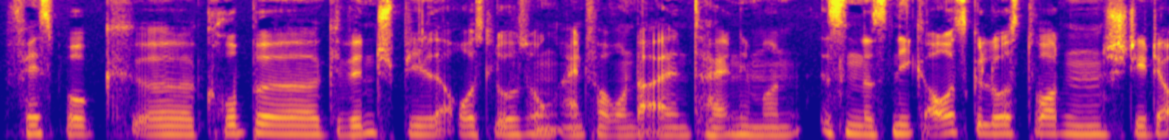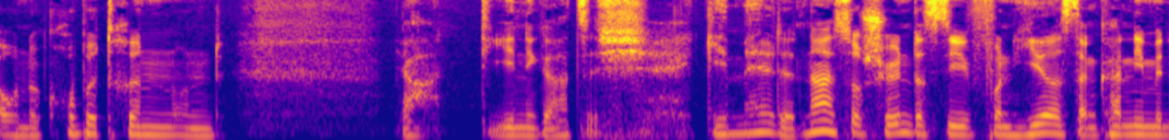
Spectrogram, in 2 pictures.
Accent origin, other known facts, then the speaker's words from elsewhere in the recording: Thuringia, Germany; Also ich als Thüringer kann das nicht gutheißen, diese Elektrogrills.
